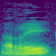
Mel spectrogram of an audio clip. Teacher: را کے نیچے زیر ہے، را کو باریک کر کے پڑھیں گے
